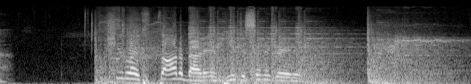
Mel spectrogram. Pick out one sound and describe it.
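An energy blast fires with a loud roaring burst.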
